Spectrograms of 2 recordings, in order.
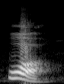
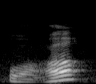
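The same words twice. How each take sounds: First: The pitch falls sharply from high to low. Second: The pitch dips low then rises. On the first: "사성" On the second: "삼성"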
